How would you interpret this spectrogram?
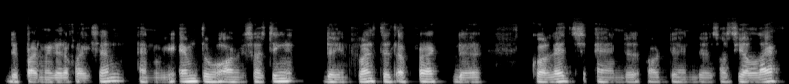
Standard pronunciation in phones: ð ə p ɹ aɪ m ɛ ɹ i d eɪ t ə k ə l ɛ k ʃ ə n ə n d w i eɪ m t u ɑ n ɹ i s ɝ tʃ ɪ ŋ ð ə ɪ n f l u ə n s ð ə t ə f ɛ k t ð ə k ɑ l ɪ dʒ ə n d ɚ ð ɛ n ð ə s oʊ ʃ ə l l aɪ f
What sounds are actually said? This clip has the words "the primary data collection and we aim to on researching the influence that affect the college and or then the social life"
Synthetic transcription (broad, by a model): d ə p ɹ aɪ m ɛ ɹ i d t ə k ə l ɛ k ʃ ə n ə n w i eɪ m t u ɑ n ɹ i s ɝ s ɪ ŋ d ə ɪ n f l u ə n s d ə t ə f ɛ k t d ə k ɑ l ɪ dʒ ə n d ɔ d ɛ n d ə s oʊ s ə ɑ l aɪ f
